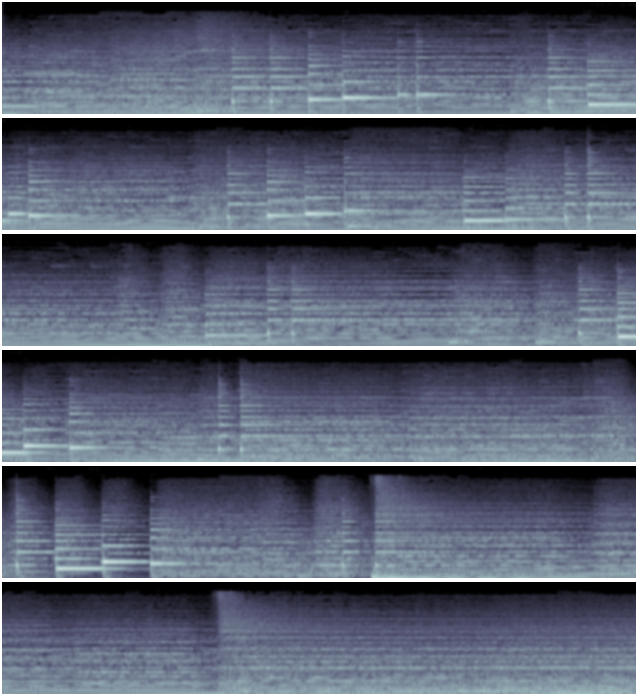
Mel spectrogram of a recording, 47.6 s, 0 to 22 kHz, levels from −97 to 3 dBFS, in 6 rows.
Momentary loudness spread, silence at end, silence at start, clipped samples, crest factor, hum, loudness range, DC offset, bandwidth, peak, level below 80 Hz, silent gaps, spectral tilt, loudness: 12 LU; 0 s; 0 s; under 0.1%; 20 dB; none; 9 LU; under 0.1%; 15.5 kHz; -4 dBFS; -36 dBFS; none; -5.5 dB/octave; -25 LUFS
